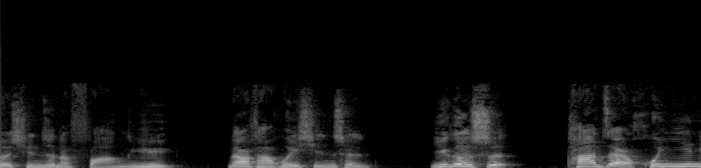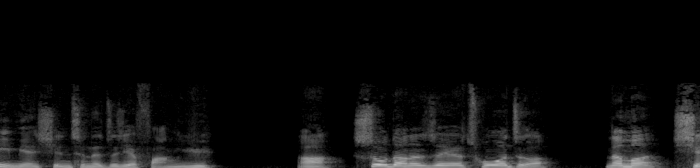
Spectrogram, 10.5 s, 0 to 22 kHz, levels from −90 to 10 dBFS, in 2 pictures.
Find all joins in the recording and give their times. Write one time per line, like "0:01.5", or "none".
none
